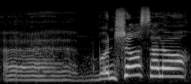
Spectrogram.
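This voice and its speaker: A woman's voice: fairly high pitch, big pitch swings, slow pace, fairly bright tone, heavily acted. A woman voicing an earnest, protective big-sister pony, frank and plain-spoken, in a cartoon. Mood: concerned. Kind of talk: animated cartoon dubbing. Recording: faint background music.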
